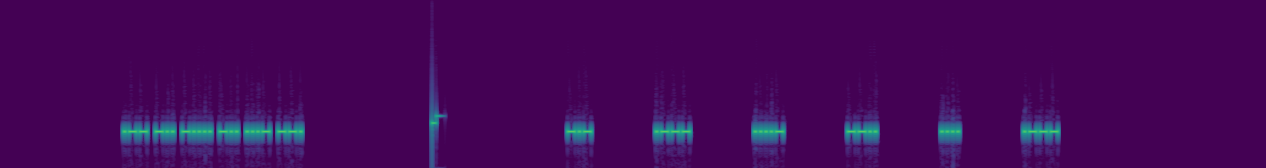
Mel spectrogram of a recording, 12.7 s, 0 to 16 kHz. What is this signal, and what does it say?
Morse code, heard as a keyed tone, about 44 wpm, spaced as for 19 wpm, 700 Hz. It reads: WD6DVG KJ4ZHJ
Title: USA Call Signs - 6 Characters - 8x Character Spacing - 45wpm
